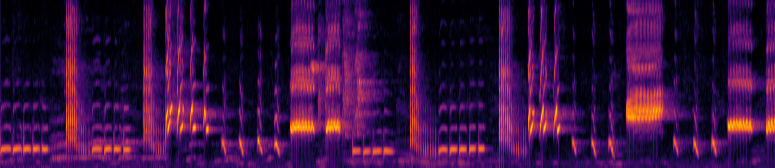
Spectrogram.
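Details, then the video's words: Jalak suren, the Asian pied starling, in full lure song: steady whistled notes alternate with buzzy bursts, sharp rising sweeps and clicking chatter, repeated without pause. "MASTERAN DAN PANCINGAN BURUNG JALAK SUREN GACOR JUARA"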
